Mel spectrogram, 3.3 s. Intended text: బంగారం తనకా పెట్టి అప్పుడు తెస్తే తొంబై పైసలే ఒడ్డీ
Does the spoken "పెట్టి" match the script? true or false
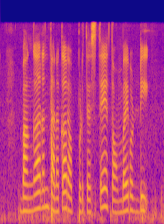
false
